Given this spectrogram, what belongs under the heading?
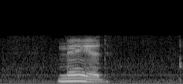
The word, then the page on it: Naiad: NAY ed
